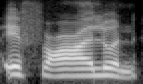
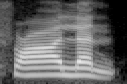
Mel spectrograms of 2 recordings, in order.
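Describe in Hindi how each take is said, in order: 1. अंतिम सिलेबल स्वर u से खत्म होता है। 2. अंतिम सिलेबल स्वर a से खत्म होता है। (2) "ये ऐसे बोला जाता है ... मंसूब कर देते हैं"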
